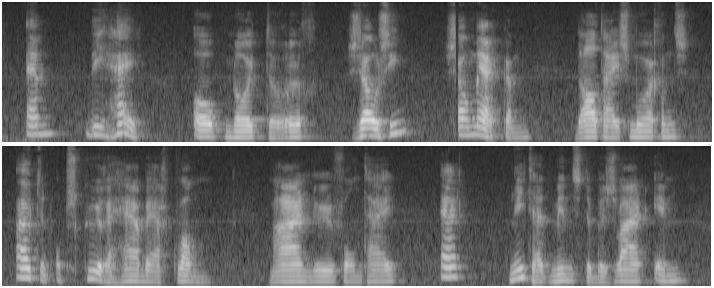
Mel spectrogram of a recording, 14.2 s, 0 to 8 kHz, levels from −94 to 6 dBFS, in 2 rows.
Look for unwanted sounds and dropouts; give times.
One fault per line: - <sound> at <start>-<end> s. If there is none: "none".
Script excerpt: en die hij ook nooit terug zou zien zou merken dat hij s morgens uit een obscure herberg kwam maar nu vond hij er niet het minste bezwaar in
- dropout at 4.5-4.6 s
